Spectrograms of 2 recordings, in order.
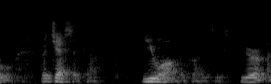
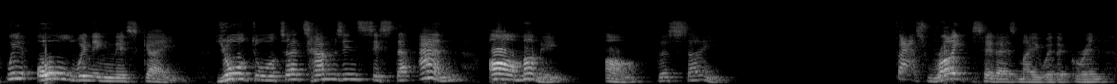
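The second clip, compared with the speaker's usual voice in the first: put-on high, loud, animated reading to children; story read-aloud; 6 semitones higher, 7 dB louder, slower than usual. Reader voices children agreeing Jessica's the greatest, exuberant storytelling. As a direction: build emphatically to the happy ending, stretched and high.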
